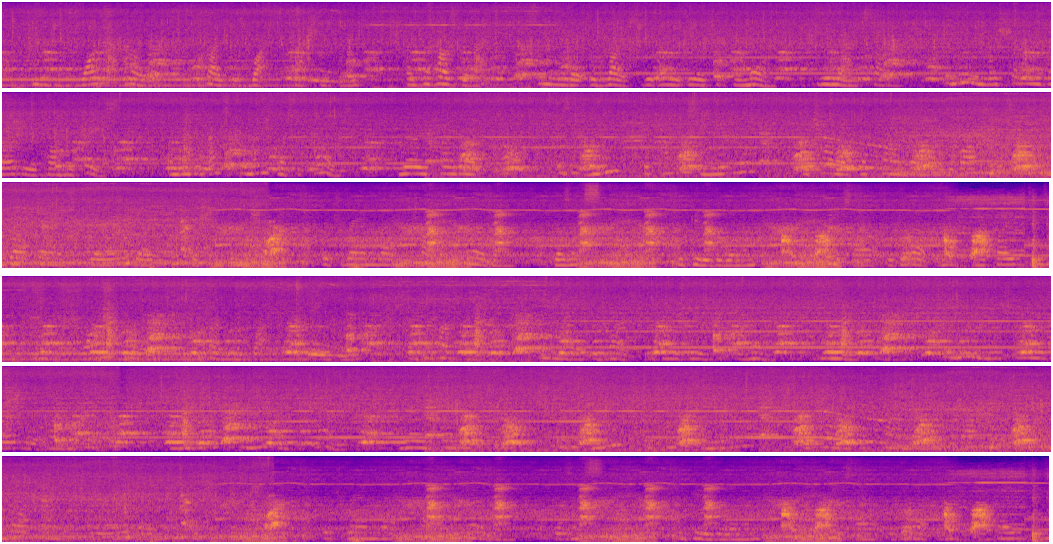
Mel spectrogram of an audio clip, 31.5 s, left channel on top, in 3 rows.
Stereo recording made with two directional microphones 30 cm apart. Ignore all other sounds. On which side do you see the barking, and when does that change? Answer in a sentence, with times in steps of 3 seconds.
In this clip you hear the barking on the right from 0 s and in the centre from 18 s.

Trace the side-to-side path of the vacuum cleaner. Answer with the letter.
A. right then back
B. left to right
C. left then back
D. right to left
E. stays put
D.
